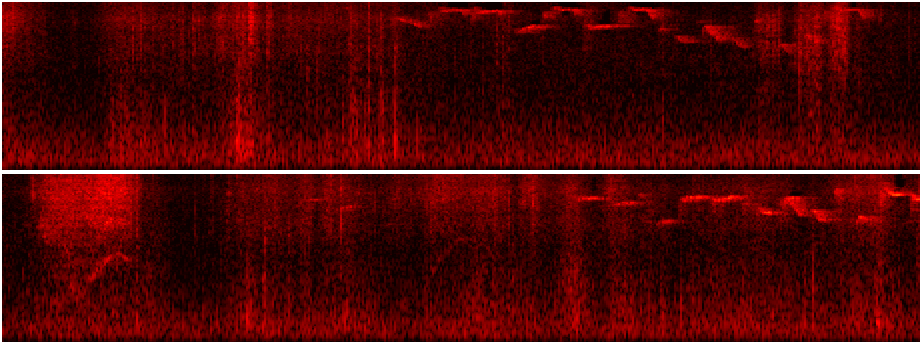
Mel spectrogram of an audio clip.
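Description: Small birds singing in woodland: two runs of quick, high chirping notes over faint background noise, with a brief burst of noise about halfway through.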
